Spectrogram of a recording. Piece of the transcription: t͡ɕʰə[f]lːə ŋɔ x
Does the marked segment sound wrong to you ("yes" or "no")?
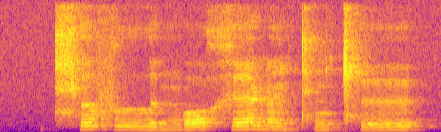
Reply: no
